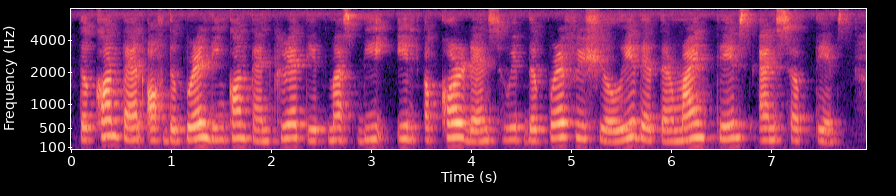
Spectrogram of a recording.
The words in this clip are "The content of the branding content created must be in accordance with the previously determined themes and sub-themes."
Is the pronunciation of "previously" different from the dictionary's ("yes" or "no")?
yes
